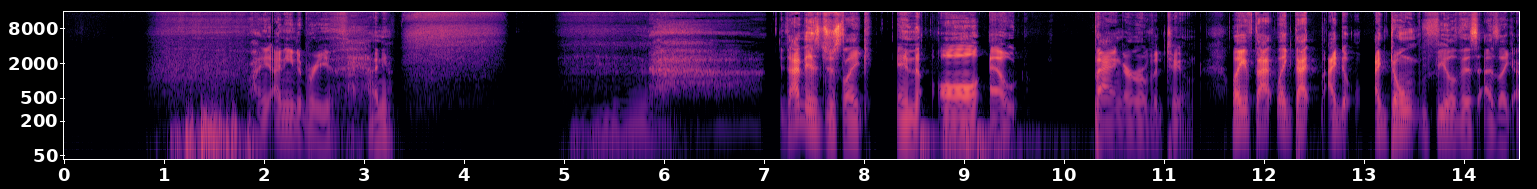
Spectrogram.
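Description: A man with a deep voice talks with animation into a close microphone.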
